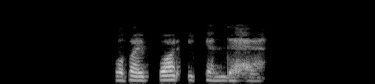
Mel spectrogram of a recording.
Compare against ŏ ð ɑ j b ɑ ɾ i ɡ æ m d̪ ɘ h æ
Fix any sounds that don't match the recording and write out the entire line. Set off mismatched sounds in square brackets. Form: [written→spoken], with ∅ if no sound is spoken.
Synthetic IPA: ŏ ð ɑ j b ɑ ɾ i [ɡ→k] æ [m→n] d̪ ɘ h æ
